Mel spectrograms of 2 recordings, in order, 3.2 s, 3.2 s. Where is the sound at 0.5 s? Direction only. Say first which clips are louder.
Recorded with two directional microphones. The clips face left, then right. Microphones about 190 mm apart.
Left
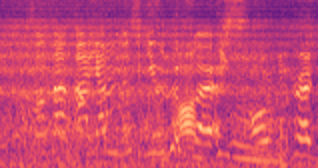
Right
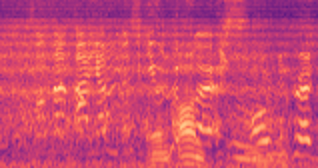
Even; 55° left (ahead or behind).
